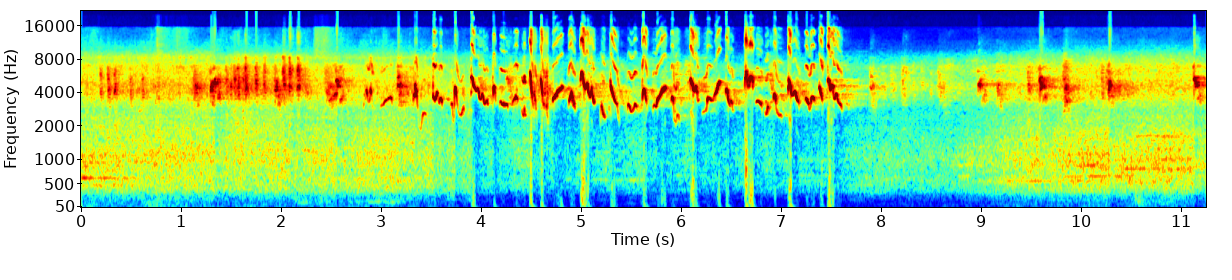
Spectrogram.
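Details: Oriental white-eye song used to coax a quiet white-eye into singing: a rapid, jumbled run of high twittering notes, strongest in the middle, over a steady broadband hiss that returns at the end.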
